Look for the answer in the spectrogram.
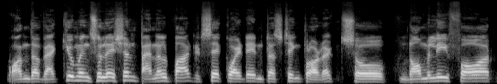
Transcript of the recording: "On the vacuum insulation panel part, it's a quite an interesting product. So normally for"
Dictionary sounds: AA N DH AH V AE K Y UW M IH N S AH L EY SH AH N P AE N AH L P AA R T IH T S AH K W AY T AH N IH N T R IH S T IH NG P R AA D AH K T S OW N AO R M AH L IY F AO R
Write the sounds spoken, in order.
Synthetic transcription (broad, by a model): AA N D AH V AE K Y UW M IH N S AH L EY SH AH N P AE N AH L P AA R T IH T S AH K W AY T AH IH N T R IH S T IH NG P R AA D AH K T S OW N AO R M AH L IY F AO R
